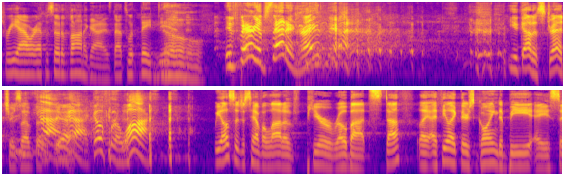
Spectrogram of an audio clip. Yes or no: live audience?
yes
